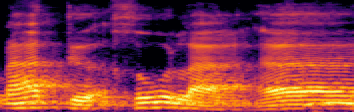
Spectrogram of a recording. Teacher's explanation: Dal sukun bacaan qalqalah dibaca memantul ditampakkan pantulannya. Nad khula ha fathah alif mad thobi'i panjang dua harakat.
